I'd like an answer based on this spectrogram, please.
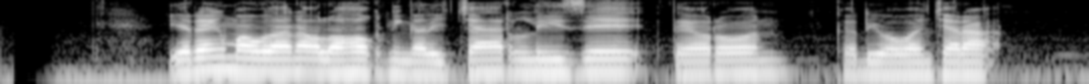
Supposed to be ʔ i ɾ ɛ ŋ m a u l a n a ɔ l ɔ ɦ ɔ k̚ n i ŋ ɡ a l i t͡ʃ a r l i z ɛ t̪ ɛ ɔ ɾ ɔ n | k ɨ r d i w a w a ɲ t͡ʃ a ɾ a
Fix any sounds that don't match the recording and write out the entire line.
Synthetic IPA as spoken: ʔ i ɾ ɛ ŋ m a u l a n a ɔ l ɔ ɦ ɔ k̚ n i ŋ ɡ a l i t͡ʃ a r l i z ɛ t̪ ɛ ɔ ɾ ɔ n | k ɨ r d i w a w a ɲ t͡ʃ a ɾ a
